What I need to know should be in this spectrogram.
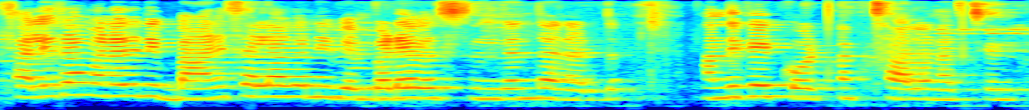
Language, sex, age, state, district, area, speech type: Telugu, female, 18-30, Telangana, Hyderabad, urban, spontaneous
